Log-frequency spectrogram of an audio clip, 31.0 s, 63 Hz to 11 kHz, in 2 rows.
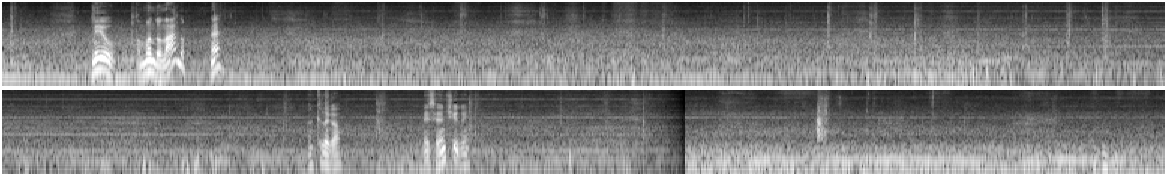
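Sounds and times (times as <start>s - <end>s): distant traffic hum: 0.0s - 31.0s.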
